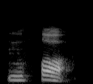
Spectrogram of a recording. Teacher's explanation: To-nya itu qalqalah subro ya. Karena berada di tengah-tengah ya.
